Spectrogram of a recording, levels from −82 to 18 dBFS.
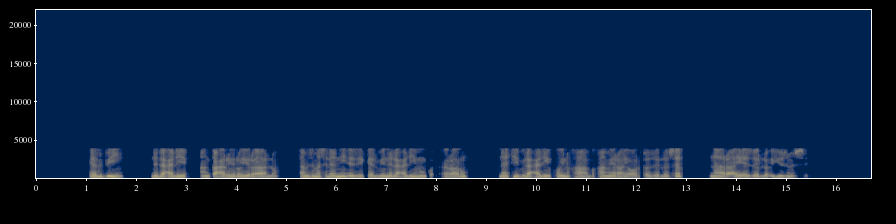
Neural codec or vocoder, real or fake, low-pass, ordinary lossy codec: none; real; 7.2 kHz; AAC, 16 kbps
